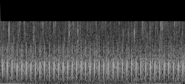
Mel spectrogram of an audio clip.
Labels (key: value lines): label: biophony, rattle
recorder: SoundTrap 500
